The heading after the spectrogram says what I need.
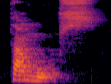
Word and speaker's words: Tammuz: The 4th month is Tammuz. Tammuz. It is spelled Tammuz.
